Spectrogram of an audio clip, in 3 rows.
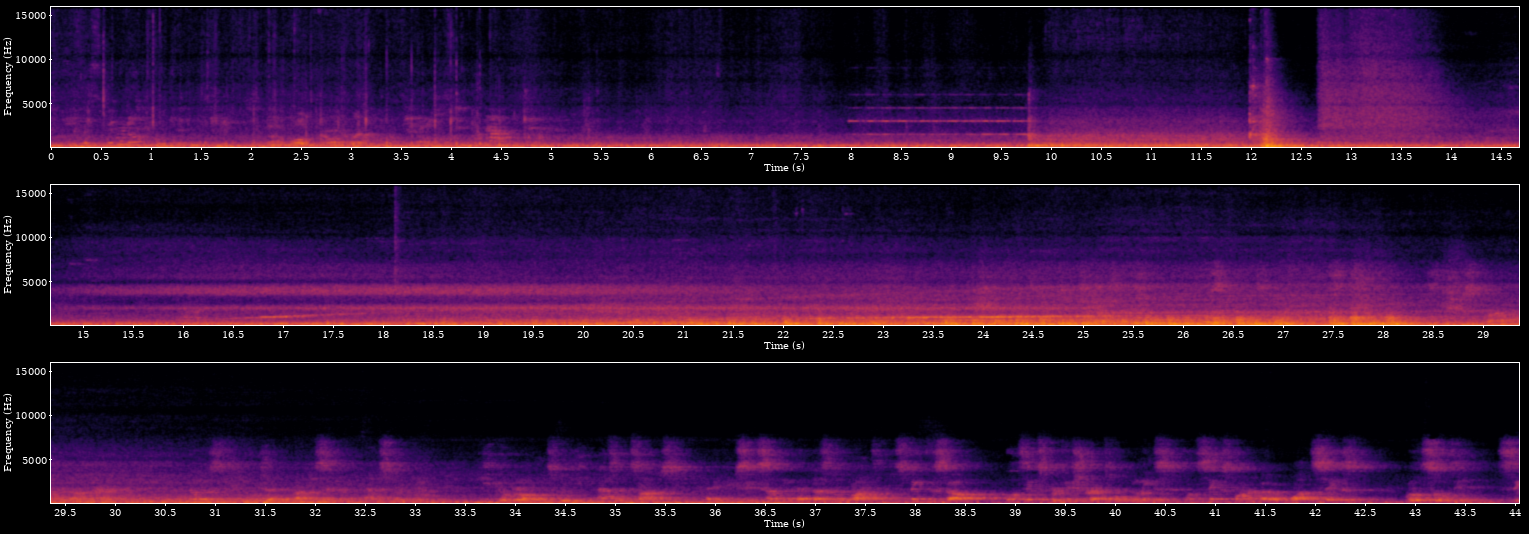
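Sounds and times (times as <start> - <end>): door warning beeps: 8.0 - 10.0
sliding doors banging shut: 11.9 - 12.7.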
